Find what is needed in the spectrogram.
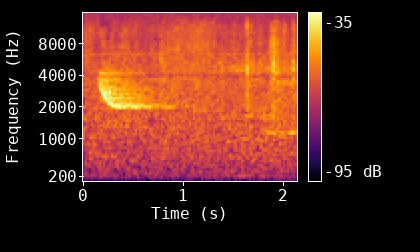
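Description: Near silence with one faint bird call: a whistle that drops in pitch and then holds steady for most of a second.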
